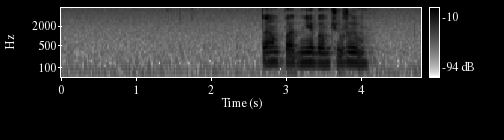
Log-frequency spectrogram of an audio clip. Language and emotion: Russian, sad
